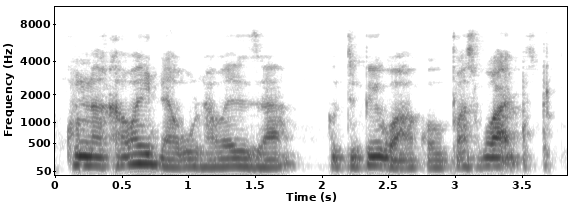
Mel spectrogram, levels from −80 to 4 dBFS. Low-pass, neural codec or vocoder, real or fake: 7.2 kHz; codec, 16 kHz, 4 kbps, FunCodec, trained on LibriTTS, 50 frames a second; fake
